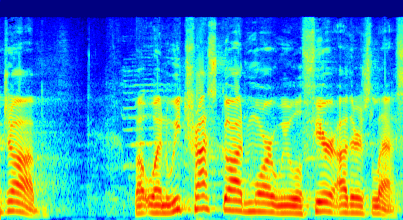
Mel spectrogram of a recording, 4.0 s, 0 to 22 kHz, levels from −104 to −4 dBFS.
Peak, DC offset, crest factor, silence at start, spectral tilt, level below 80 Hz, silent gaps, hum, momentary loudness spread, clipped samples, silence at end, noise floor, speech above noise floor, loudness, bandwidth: -4 dBFS; under 0.1%; 14 dB; 0 s; -5.5 dB/octave; -66 dBFS; none; none; 5 LU; under 0.1%; 0 s; -54 dBFS; 36 dB; -18 LUFS; 16 kHz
